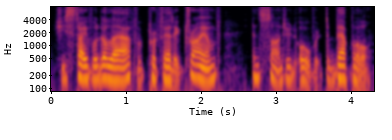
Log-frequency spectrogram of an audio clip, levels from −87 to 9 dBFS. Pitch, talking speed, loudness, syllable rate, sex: 165 Hz, 165 wpm, -19 LUFS, 5.1 syllables/s, female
